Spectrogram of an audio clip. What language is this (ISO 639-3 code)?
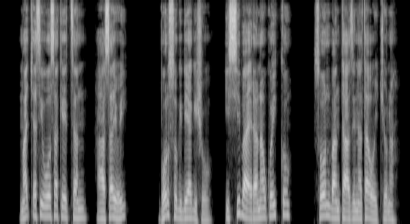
gof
